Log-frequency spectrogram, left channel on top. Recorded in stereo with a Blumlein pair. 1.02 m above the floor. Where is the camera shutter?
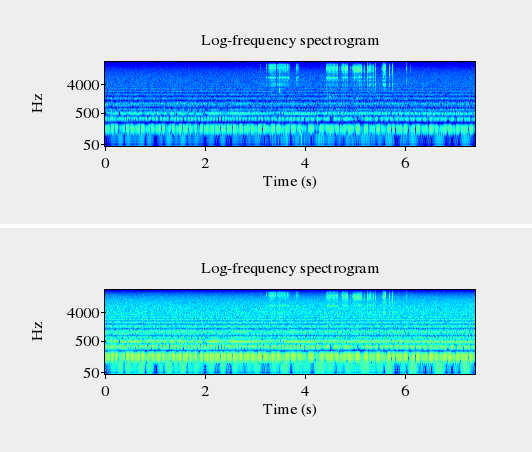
5° left.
